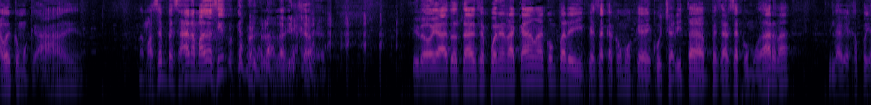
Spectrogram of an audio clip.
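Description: A man's voice: medium pitch, creaky. A man hosting a radio comedy show, telling crude jokes in slangy talk full of güey and compadre.

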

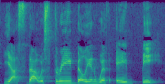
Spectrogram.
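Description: A woman's voice: medium pitch, slow, a little mellow. A woman hosting a health tips video, speaking to camera in an emphatic, scripted style full of rhetorical questions.

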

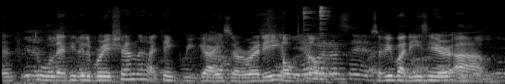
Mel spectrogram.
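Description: Man, 30s, high-voiced upbeat phone vlogger, crowd chatter all around. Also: animated, brisk. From Guyana. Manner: upbeat, enthusiastic running commentary. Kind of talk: casual handheld vlog commentary. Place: hotel room and lobby, indoors. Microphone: phone camera held at arm's length. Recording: phone video amid loud crowd chatter.

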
